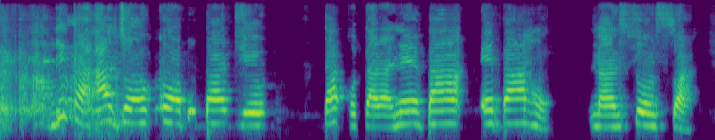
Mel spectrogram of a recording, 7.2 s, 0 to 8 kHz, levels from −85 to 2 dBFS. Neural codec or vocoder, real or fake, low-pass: codec, 16 kHz in and 24 kHz out, 1.1 kbps, FireRedTTS-2 codec; fake; 7.2 kHz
